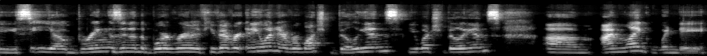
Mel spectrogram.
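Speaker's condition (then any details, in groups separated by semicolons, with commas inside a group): No condition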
